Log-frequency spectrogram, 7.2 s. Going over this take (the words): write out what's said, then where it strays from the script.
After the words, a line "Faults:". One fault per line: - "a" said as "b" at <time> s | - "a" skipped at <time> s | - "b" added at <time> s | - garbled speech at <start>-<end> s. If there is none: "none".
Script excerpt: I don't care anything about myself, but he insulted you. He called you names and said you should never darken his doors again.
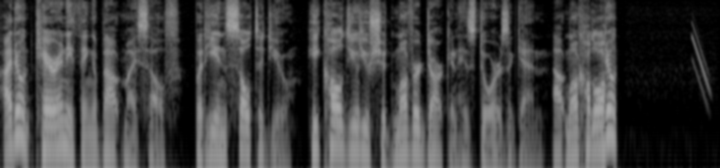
I don't care anything about myself, but he insulted you. He called you you should never darken his doors again. [garbled]
Faults:
- "names and said" skipped at 3.6 s
- garbled speech at 5.5-6.2 s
